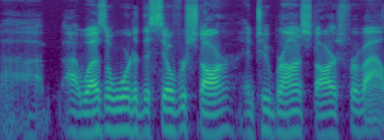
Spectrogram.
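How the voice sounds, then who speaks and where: A man's medium-pitched voice at a fairly slow pace with fairly even intonation, on a very clean recording with a silent background. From West Virginia. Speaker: army veteran. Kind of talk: public speech.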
